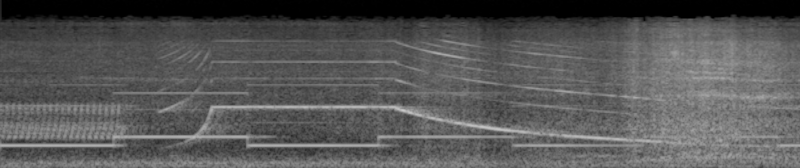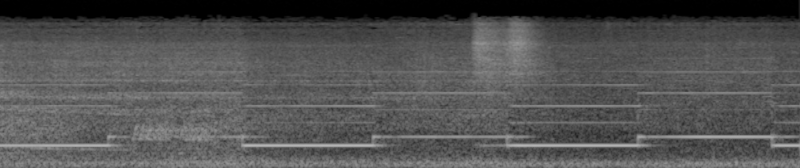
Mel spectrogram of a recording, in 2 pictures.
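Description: Railway level-crossing warning alarm sounding a steady two-tone alternation, a low note and a higher note each lasting over a second, over traffic rumble. About two seconds in, a separate tone sweeps up, holds, then slides down over several seconds, with a rush of noise in the middle as something passes.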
